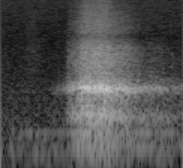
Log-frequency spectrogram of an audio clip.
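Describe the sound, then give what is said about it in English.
One deep, airy breath taken during a breathing exercise, rising and falling over about half a second against near silence, with no talking. “I breathe that breath back to you.”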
